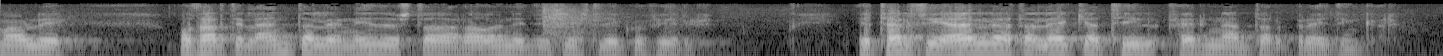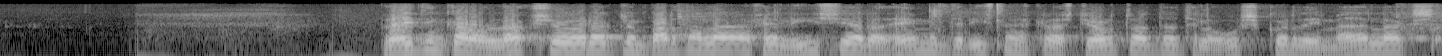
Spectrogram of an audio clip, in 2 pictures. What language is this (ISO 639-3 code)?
isl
